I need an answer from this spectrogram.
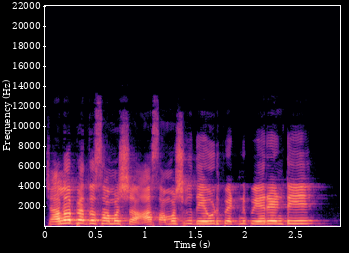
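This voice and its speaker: A man preaching as pastor, asking the congregation questions and prompting them to answer, swinging between loud and hushed. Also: extremely high pitch, fairly even intonation, brisk. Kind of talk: sermon.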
